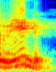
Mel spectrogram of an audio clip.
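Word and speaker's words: read: वाले को पढ़ना है रीड लेकिन सेकंड फॉर्म में पढ़ना है रेड और थर्ड फॉर्म में पढ़ना है रेड ये दोनों फॉर्म क्या पढ़े जाएंगे सेकंड और थर्ड वालों को रेड पढ़ा जाएगा भले स्पेलिंग सेम है आर ई ए डी ही है लेकिन पढ़ेंगे क्या रेड पढ़ेंगे अच्छा अब यहां पे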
